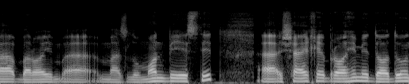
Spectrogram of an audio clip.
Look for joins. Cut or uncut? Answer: uncut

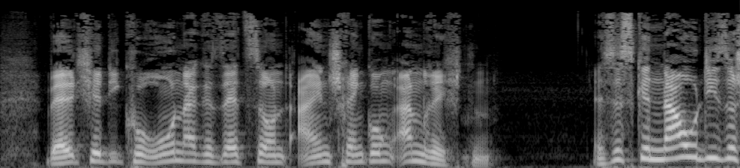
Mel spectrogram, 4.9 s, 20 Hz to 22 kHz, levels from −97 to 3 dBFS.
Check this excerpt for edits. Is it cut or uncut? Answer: uncut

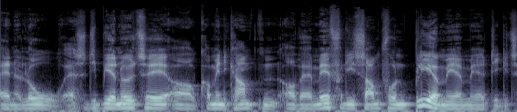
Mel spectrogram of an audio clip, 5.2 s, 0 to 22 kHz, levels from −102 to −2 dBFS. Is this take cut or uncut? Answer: uncut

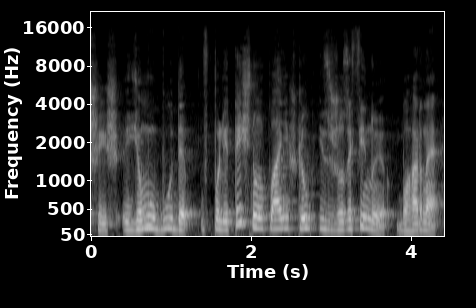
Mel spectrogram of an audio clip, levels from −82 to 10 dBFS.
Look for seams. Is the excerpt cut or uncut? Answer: uncut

